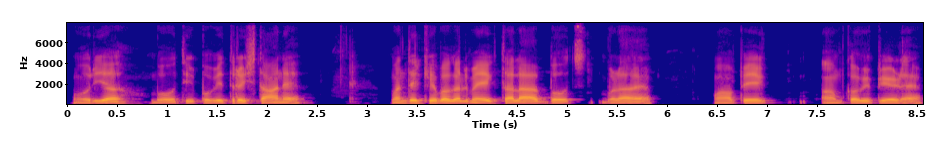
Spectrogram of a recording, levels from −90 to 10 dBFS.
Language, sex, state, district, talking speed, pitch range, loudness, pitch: Hindi, male, Bihar, Jahanabad, 160 wpm, 95-110 Hz, -17 LUFS, 100 Hz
